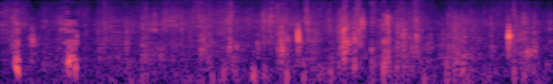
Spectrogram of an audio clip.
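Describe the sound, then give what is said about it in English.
Weka birds feed on feral goat meat and moist bread, with irregular pecking taps, scuffling footsteps and rustling on the ground, and a few brief squeaky calls breaking through; no one speaks. “God, there's weka everywhere,”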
